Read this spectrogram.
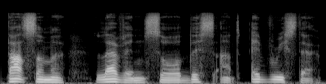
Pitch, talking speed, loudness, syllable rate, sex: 105 Hz, 145 wpm, -19 LUFS, 4.5 syllables/s, male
